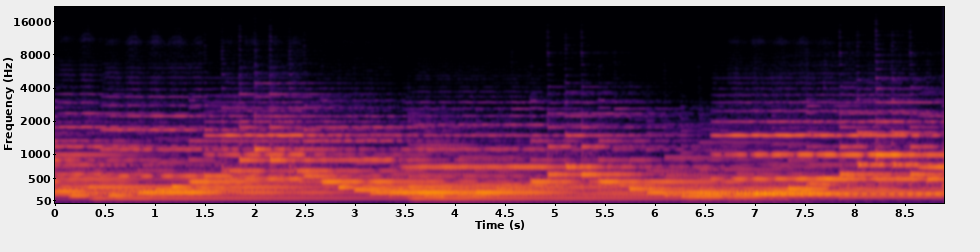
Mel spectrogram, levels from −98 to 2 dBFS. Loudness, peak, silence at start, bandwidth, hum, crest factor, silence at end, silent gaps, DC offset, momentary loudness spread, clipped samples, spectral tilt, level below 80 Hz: -27 LUFS; -12 dBFS; 0 s; 5.2 kHz; none; 14 dB; 0 s; none; under 0.1%; 6 LU; under 0.1%; -9.5 dB/octave; -68 dBFS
